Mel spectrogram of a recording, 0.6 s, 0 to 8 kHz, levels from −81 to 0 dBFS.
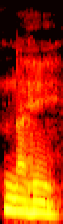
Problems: none marked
